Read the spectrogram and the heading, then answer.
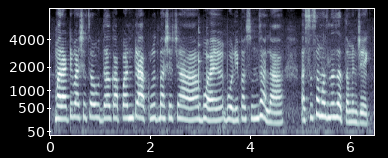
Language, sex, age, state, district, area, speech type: Marathi, female, 30-45, Maharashtra, Sangli, urban, spontaneous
